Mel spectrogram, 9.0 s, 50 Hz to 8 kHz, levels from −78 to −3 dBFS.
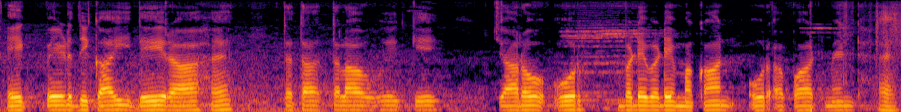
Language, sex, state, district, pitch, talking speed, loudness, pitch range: Hindi, male, Rajasthan, Jaipur, 115 Hz, 105 wpm, -17 LUFS, 110-115 Hz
